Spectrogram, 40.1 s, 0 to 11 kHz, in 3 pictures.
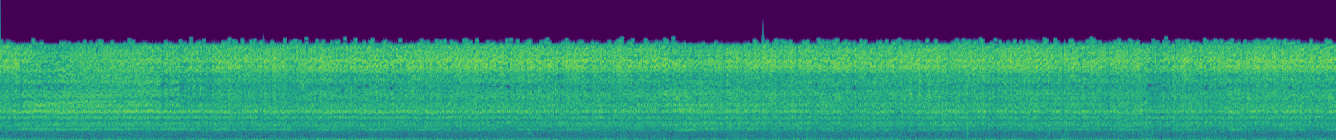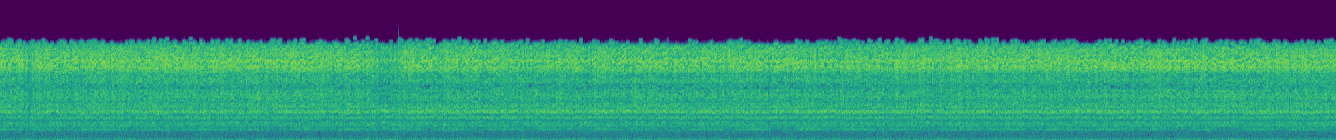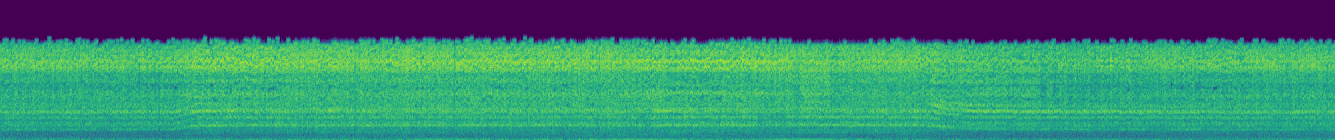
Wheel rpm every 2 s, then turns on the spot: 120, 110, 110, 110, 120, 110, 110, 110, 110, 120, 120, 120, 110, 120, 140, 160, 160, 160, 120, 110.
none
